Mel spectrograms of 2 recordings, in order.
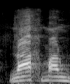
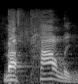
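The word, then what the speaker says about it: Naphtali: pronounced his name uh Nakman Wesserly who takes his ideas and even goes a bit further. Natali, not Nakman.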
